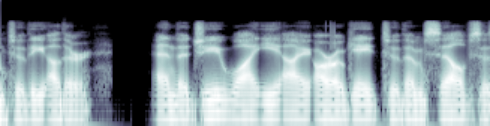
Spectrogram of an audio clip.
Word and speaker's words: Gy: the singular with man the word for woman is gy pronounced hard as in guy it forms itself into G yei for the plural but the G becomes soft in the plural like Ji they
